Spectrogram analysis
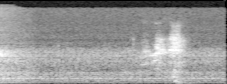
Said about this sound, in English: So... Awkward pause. Yeah, sorry. My cats just are screaming at each other.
